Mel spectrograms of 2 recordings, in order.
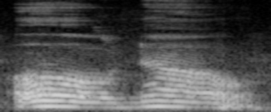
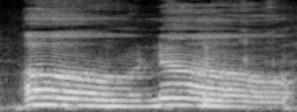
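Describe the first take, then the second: First: It is said at a low pitch. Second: It is said at a medium pitch.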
